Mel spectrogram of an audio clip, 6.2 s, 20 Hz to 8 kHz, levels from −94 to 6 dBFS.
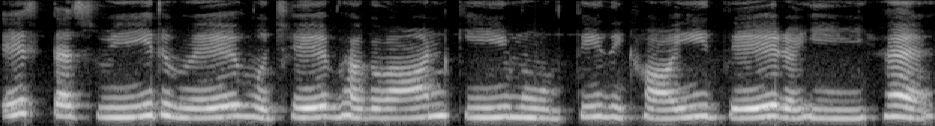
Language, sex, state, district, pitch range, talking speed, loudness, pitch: Hindi, female, Madhya Pradesh, Katni, 220-255 Hz, 105 wpm, -16 LUFS, 235 Hz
